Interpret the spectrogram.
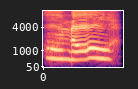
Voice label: hit, en; cookierunwiki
